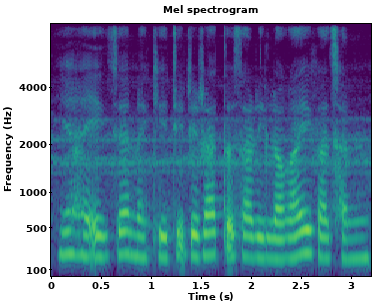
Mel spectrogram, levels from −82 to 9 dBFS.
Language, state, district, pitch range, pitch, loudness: Nepali, West Bengal, Darjeeling, 195-220 Hz, 205 Hz, -16 LUFS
